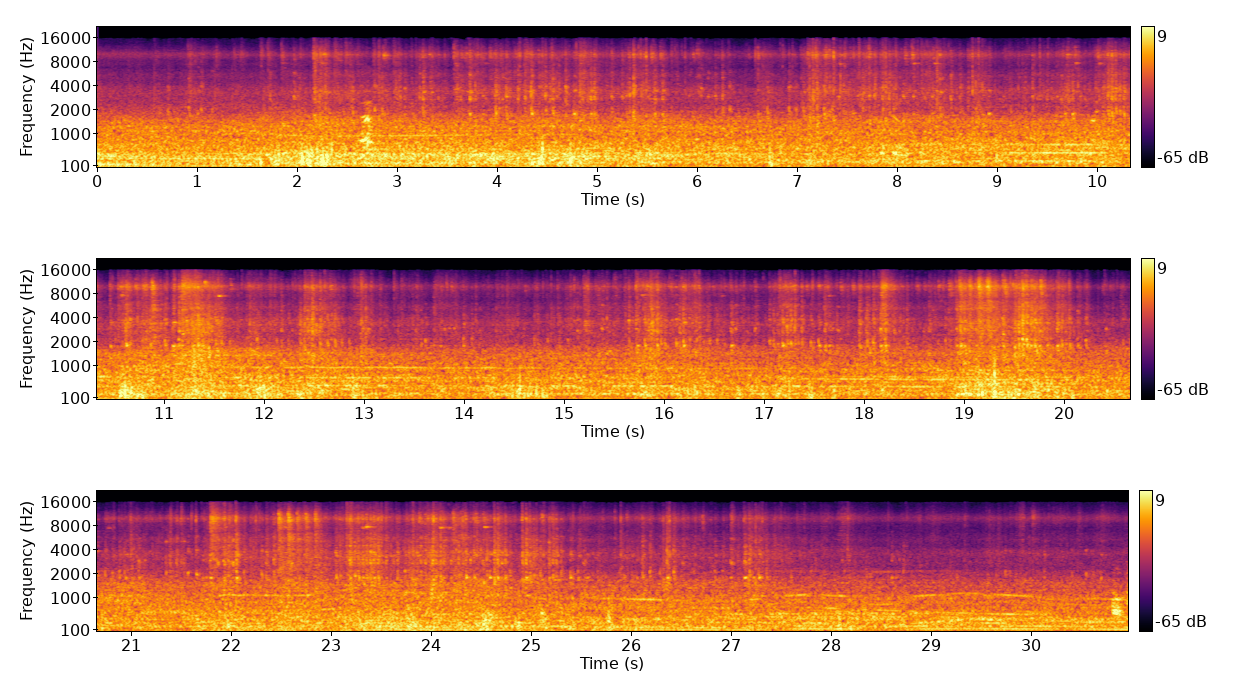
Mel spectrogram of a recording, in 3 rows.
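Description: Cabin sound of a 2016 New Flyer XN40 bus: its Cummins Westport ISL-G natural-gas engine and Allison B400R transmission running steadily under the body noise, with rattles and louder knocks about 2, 11 and 19 seconds in.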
